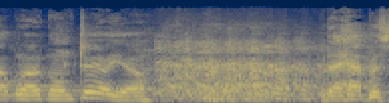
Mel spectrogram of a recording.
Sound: audience laughing

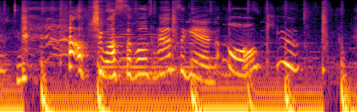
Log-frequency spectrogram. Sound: laughing

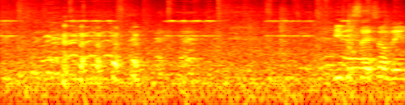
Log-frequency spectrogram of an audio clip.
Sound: laughing

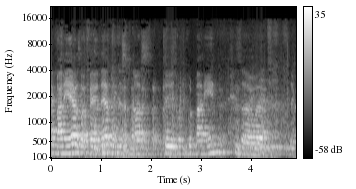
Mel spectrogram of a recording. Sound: laughter

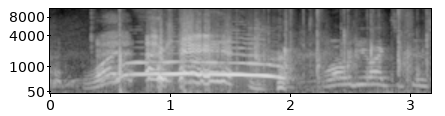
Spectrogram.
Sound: applause

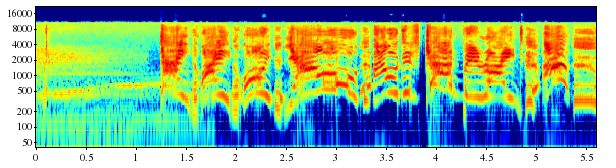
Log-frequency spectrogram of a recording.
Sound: panicked yelping

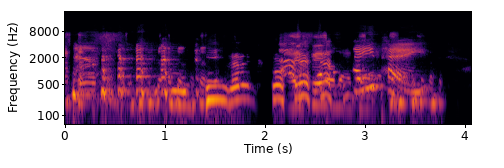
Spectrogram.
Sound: laughter

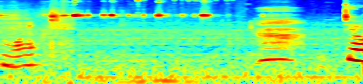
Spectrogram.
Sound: bells

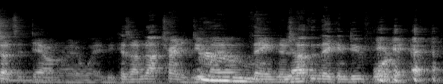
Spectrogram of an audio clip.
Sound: powering down sound effect

